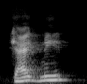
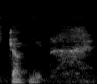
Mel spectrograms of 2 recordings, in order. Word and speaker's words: Jagmeet: consistently um consistently calls jug me Singh Jag meet the pronunciation the correct pronunciation of his first name first name is jug me and so he does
